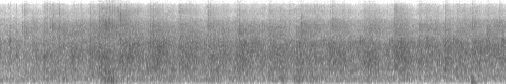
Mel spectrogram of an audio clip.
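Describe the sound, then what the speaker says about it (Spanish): A church congregation applauds in a steady, dense wash of clapping that holds at an even level throughout, with a few faint voices mixed in. "Aplauda al Señor en esta mañana."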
